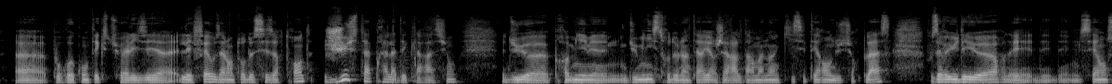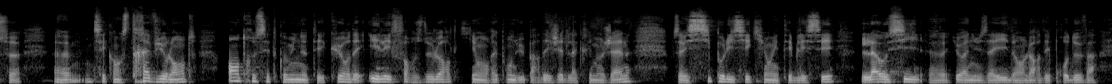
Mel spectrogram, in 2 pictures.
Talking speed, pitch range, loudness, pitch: 200 wpm, 100-115 Hz, -27 LUFS, 110 Hz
